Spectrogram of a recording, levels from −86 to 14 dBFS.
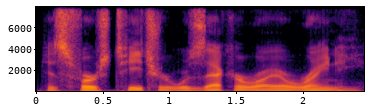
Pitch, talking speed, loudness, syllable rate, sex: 95 Hz, 145 wpm, -17 LUFS, 4.2 syllables/s, male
